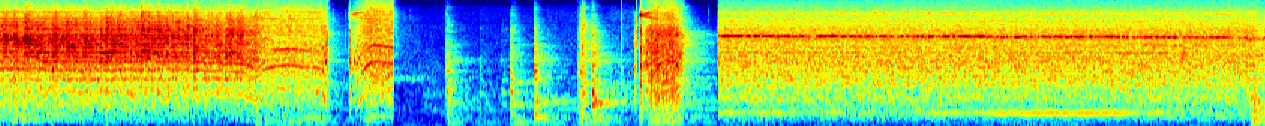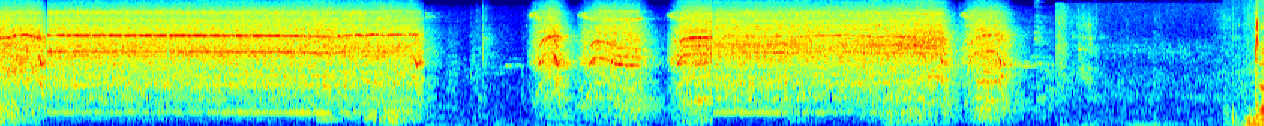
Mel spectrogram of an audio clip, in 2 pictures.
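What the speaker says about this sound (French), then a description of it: "Et je perce." Power drill boring into wood while building a wood-and-metal workbench, several short bursts of whirring, then a long steady run and more stop-start bursts, close and fairly loud.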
